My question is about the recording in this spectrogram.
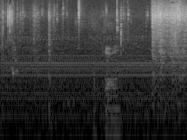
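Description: Stainless-steel filter bowl being taken off a water cartridge filter housing: faint metallic clinks and dripping water, with a brief hiss of water near the end.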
